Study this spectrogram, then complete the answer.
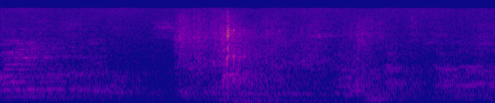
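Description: A bottle splashes into water.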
